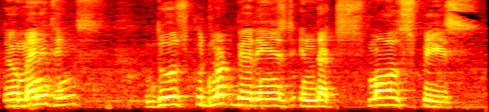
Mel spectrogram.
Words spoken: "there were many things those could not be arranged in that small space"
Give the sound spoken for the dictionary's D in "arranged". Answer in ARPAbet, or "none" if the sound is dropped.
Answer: D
